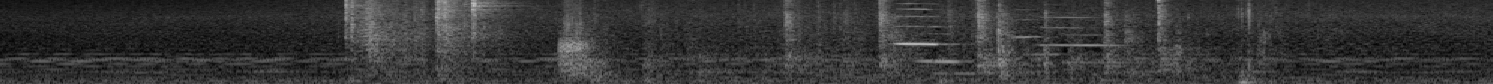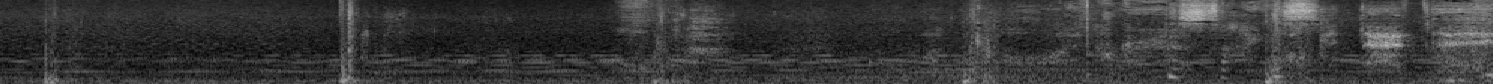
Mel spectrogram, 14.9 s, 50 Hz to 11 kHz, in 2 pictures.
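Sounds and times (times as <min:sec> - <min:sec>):
steady low hum: 0:00.0 - 0:14.9
door lock clacking and rattling: 0:01.7 - 0:06.5
door swinging open with a scraping whoosh and squeaky metallic tones: 0:01.8 - 0:06.6.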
